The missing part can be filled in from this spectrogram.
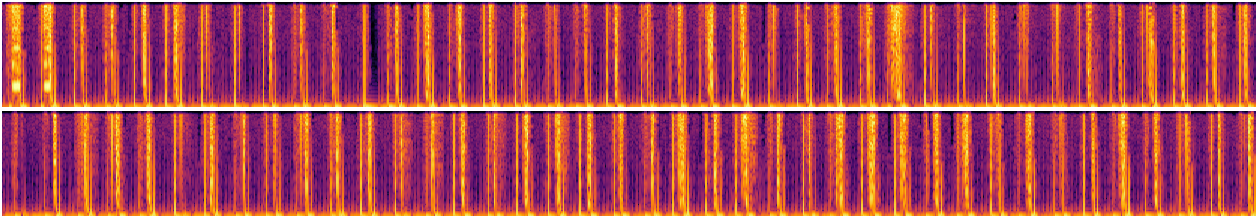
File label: Fire, dispatch; Clermont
